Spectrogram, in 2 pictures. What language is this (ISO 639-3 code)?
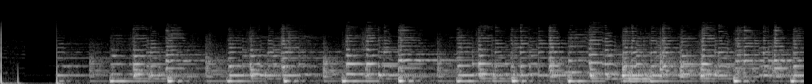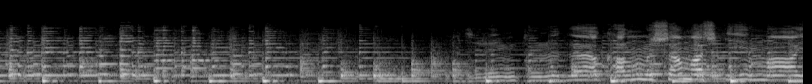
uzb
